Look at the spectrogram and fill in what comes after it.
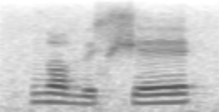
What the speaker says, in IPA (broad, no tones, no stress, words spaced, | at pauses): ðˤøvøs ʃɛ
